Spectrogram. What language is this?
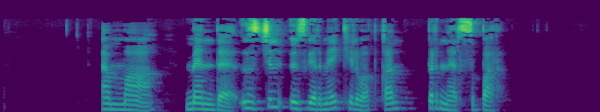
Uyghur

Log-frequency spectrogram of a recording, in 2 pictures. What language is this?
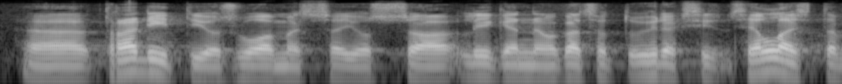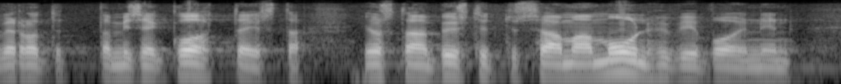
Finnish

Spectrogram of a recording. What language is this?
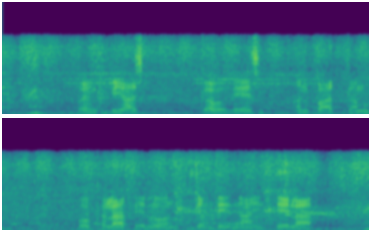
Bhojpuri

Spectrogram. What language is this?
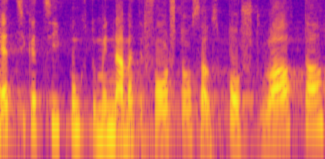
Swiss German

